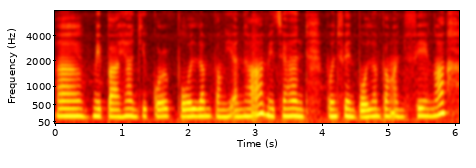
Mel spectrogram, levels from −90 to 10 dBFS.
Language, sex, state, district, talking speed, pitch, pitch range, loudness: Mizo, female, Mizoram, Aizawl, 180 wpm, 195 Hz, 185-200 Hz, -16 LUFS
